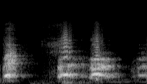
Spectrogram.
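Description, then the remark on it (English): A dog barks four times in quick succession, sharp and fairly loud, with short gaps between the barks and no talking over them. “And your dog agrees.”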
